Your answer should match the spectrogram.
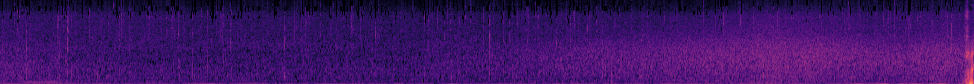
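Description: Steady rain falls in a continuous, hissing patter, with no voices, swelling gradually toward the end.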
